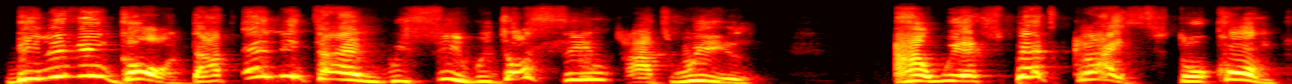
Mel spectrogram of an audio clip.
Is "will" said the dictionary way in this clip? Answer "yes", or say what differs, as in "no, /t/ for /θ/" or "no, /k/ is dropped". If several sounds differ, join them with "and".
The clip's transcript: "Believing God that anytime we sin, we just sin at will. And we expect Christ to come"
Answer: yes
